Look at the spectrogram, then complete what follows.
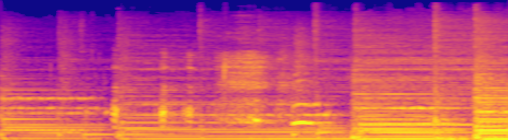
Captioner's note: laughing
